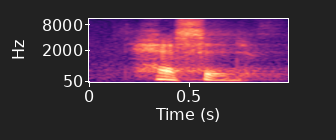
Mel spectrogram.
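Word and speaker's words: Hesed (חסד): There should have been rejection, but that was overturned by a thing called Hesed. Yeah, I said that right. I've struggled to say this word right.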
